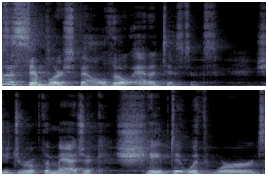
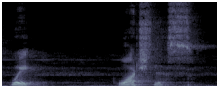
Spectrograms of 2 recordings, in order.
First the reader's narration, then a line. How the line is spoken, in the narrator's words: quietly said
